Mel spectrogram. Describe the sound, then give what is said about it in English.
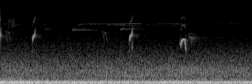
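Wild type 3 crossbills call overhead in flight, giving three short, sharp, high chip notes spaced about a second apart over a steady low rumble of background noise. “I hear type 3 crossbills, wild ones flying over.”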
